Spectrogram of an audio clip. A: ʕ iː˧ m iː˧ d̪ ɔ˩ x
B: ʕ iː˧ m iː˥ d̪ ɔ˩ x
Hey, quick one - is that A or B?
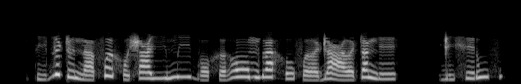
B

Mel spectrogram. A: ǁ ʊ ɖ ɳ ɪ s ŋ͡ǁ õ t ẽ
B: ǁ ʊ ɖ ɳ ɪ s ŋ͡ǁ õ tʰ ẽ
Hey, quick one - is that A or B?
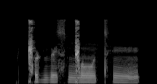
B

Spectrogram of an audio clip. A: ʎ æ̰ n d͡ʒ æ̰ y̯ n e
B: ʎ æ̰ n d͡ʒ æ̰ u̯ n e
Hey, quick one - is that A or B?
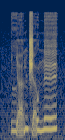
B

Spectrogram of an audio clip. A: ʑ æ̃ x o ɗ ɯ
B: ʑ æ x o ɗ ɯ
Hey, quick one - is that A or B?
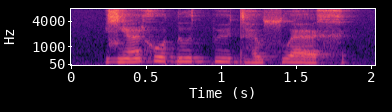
A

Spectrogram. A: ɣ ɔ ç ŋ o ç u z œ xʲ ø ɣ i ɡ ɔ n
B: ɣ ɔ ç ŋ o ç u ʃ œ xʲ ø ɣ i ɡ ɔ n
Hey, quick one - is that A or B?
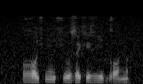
A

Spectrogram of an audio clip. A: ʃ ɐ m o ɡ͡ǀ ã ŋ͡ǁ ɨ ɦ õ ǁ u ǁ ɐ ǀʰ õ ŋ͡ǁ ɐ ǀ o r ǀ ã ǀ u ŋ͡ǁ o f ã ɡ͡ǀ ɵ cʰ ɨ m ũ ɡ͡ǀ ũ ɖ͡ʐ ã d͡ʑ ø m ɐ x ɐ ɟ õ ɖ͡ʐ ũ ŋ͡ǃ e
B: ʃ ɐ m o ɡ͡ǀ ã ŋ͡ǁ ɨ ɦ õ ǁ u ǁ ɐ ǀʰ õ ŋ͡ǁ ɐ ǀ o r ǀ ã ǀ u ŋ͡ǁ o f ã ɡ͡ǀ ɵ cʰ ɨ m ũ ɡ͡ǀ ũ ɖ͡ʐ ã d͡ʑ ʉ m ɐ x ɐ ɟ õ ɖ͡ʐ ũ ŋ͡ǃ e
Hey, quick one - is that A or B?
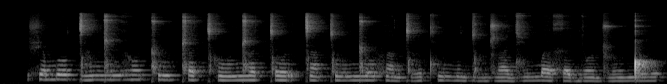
B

